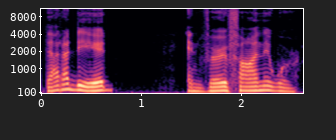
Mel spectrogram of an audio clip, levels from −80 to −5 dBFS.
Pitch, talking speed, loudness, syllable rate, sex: 150 Hz, 185 wpm, -16 LUFS, 5.4 syllables/s, female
